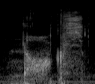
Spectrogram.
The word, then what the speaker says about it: Knox: you one Decay and it rhymes with fox now you'll probably get it the name is nox nox good night Knox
